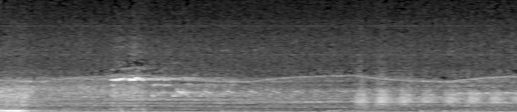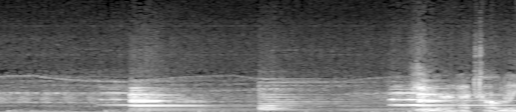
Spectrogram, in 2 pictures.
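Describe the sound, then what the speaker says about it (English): Iron church bells toll in a slow, resonant rhythm, their ringing swelling louder toward the end amid a dense, layered background with faint voices. "Hear the tolling of the bells, iron bells."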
